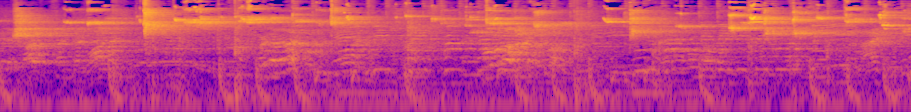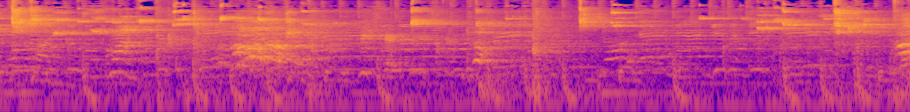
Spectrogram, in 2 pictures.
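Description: Young men and women call out to each other during play, echoing in a large hall.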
